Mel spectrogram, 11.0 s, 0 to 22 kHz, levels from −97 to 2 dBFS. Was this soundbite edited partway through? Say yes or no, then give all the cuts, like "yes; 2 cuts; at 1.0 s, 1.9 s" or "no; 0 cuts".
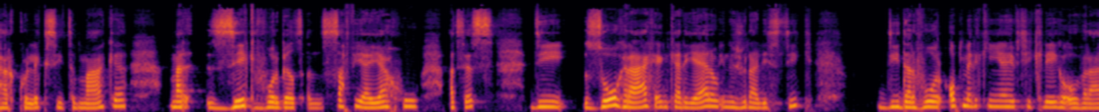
yes; 5 cuts; at 2.5 s, 3.0 s, 4.6 s, 5.7 s, 7.2 s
